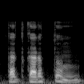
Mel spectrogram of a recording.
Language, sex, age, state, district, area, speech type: Sanskrit, male, 30-45, Karnataka, Dakshina Kannada, rural, spontaneous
